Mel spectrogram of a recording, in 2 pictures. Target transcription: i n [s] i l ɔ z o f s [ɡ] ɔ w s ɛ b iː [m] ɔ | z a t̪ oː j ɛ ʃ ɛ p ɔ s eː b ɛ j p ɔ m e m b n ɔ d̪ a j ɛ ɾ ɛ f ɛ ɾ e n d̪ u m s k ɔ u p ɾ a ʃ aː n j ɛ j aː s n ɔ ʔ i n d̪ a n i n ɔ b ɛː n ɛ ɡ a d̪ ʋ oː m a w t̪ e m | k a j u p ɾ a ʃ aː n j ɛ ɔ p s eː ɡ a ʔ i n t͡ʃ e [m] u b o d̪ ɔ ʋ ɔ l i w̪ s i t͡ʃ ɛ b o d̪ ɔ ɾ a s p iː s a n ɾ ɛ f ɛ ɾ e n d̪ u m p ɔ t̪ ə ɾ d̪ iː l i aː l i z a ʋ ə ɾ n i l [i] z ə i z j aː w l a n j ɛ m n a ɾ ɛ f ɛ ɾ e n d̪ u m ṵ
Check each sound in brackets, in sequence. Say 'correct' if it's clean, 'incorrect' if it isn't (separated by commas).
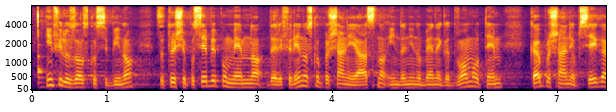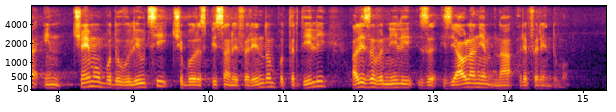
incorrect, incorrect, incorrect, correct, correct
